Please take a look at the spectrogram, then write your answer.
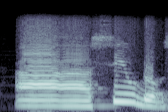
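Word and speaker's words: pseudo: এখানে এলটাও কিন্তু সাইলেন্ট আছে অবশ্যই। এরপরে দেখো সিউডো সিউডো এ ইউডি ও সিউডো সিউডো কিন্তু পি দিয়ে শুরু হয়েছে।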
